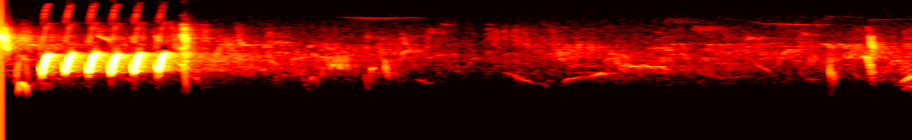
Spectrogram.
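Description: A Common nightingale song phrase opens with a rapid run of about seven loud, rich repeated notes in under a second, followed by soft, scattered twitters.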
